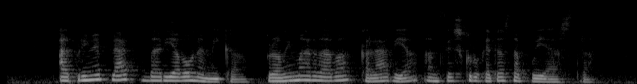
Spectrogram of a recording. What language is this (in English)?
Catalan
